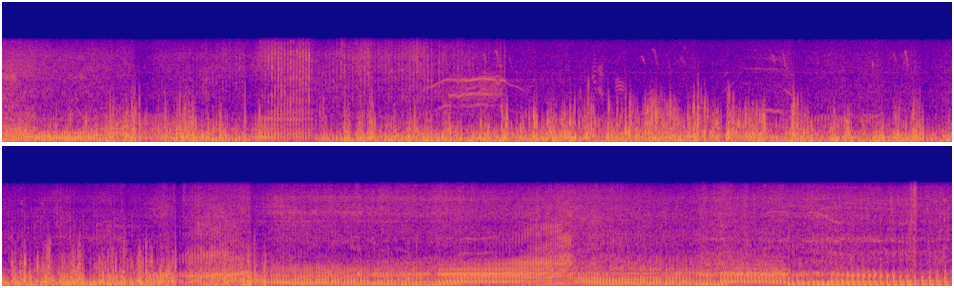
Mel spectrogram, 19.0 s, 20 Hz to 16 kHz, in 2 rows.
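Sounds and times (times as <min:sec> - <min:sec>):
quad engine running under throttle: 0:00.0 - 0:04.6, 0:09.9 - 0:19.0.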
